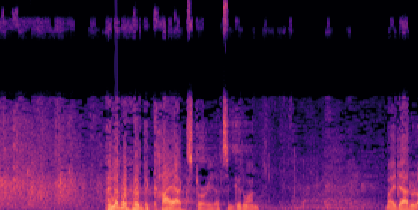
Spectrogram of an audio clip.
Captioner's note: applause; laughter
